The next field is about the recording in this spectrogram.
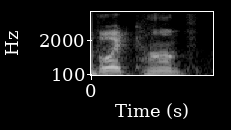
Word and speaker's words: Voight-Kampff: The Voight-Kampff test. – Yeah, that's how it's pronounced.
